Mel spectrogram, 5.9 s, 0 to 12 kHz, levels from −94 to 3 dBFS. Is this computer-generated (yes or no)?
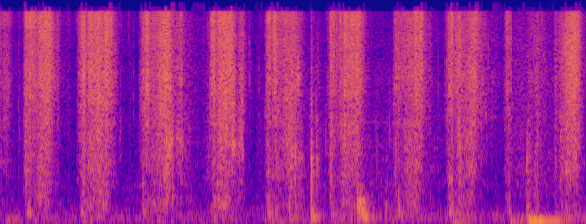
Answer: no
